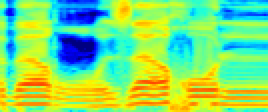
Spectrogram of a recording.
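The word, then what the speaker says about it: برزخ: Barzakhu, ra tebal karena ada huruf ra yang sukun didahului dengan fathah.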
